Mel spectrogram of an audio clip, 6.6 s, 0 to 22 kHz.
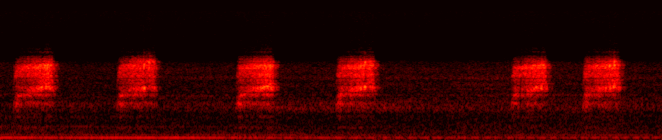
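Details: At the nest on the night of 27 January 2016, an owl arrives with a huge rat; six rough, breathy screeches spaced about a second apart, each half a second long, with a steady low hum.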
